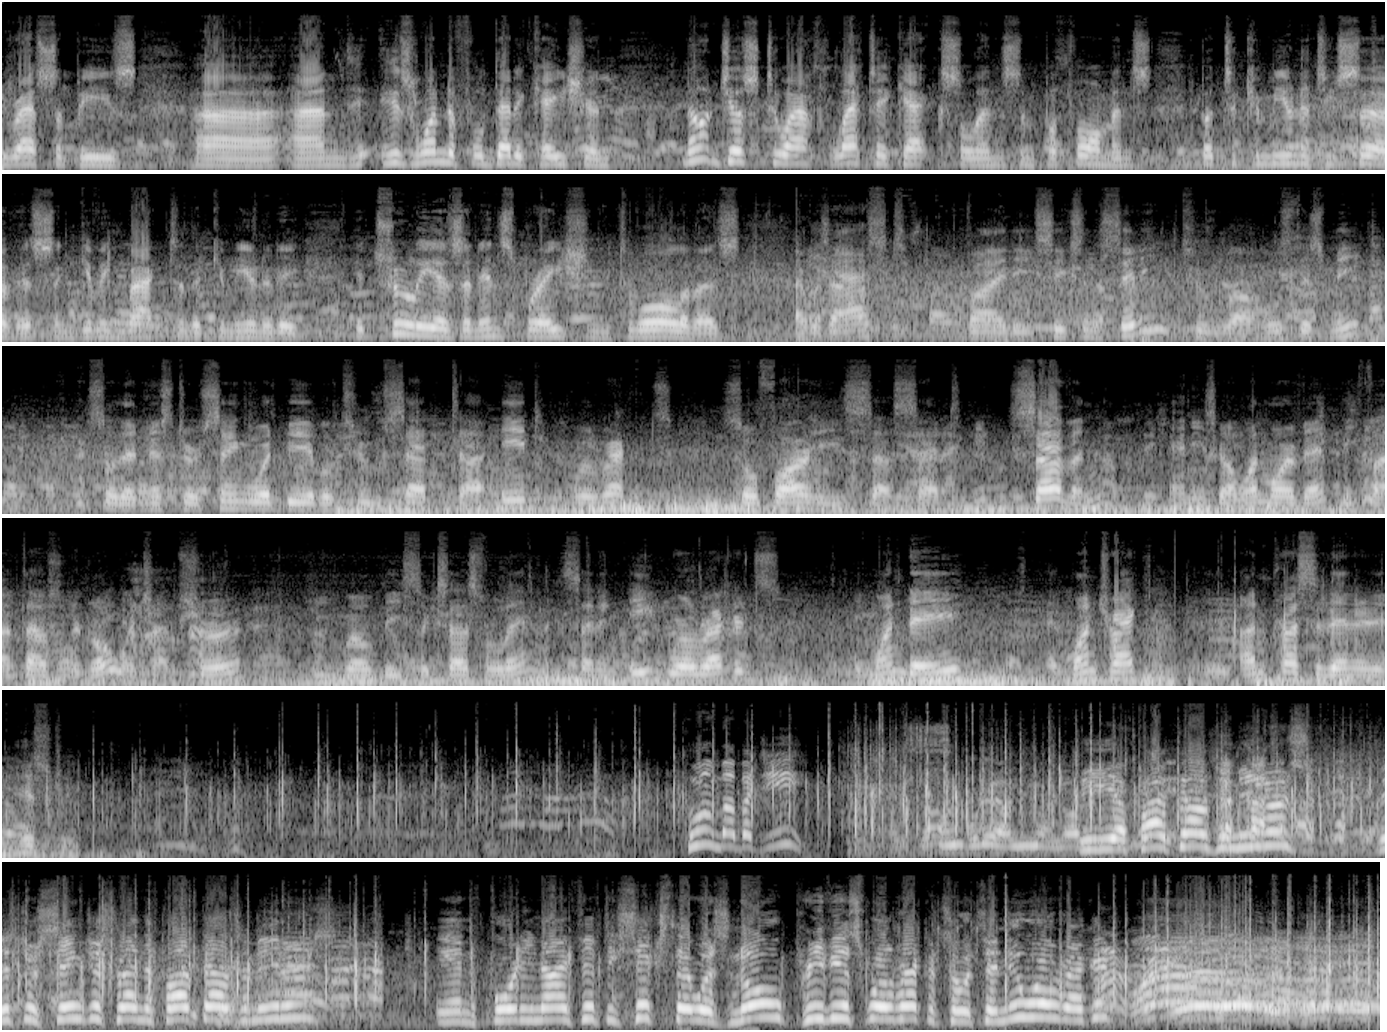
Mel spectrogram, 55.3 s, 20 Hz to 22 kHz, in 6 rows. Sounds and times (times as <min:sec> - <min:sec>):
Speech: 0:00.0 - 0:37.4, 0:42.8 - 0:53.6
Outside, urban or manmade: 0:00.0 - 0:55.2.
